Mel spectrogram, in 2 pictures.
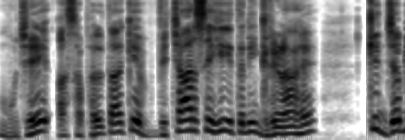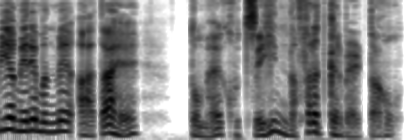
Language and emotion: Hindi, disgusted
